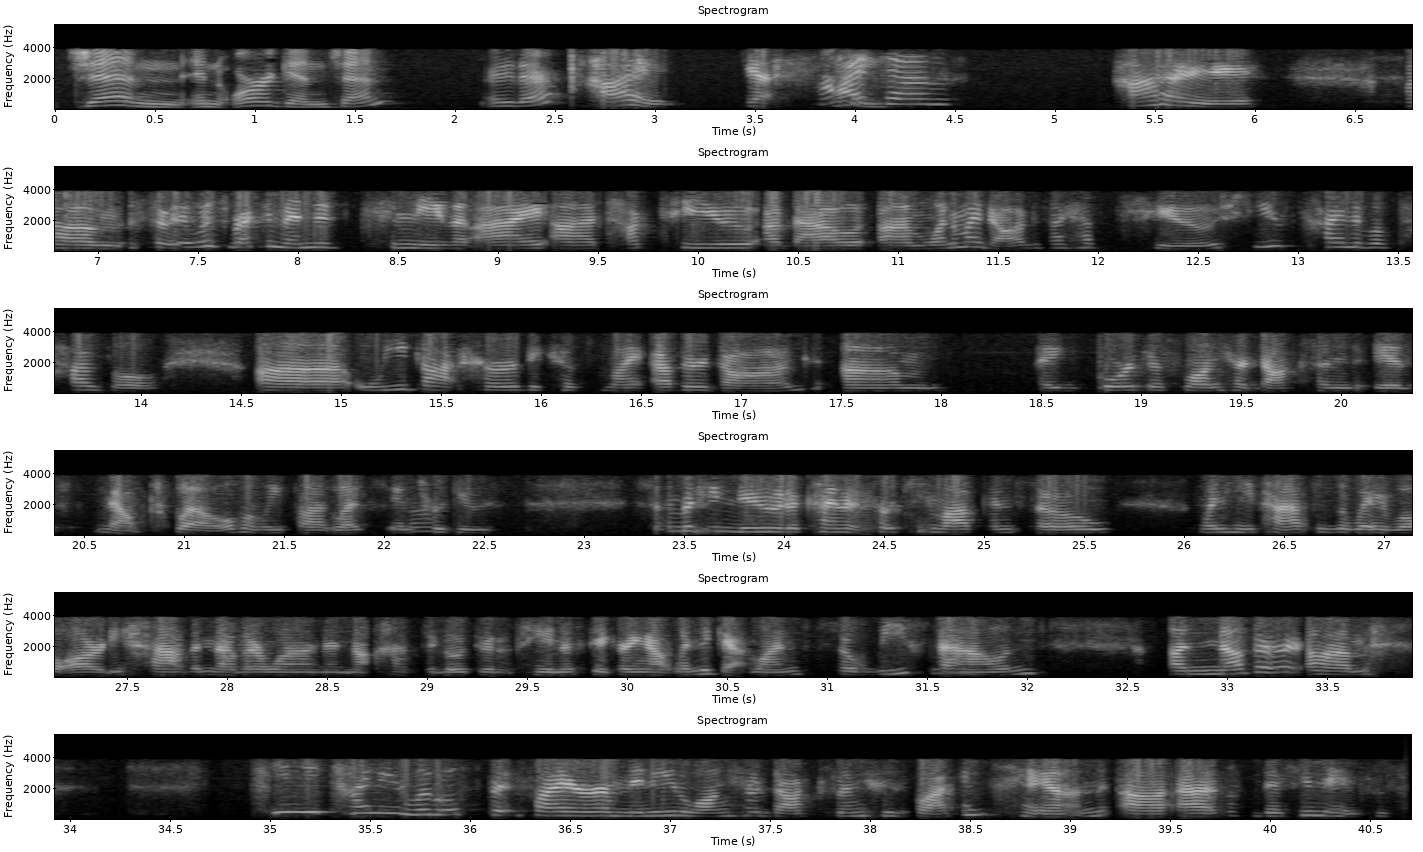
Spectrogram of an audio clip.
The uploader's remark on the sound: open up the lines for listeners to call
